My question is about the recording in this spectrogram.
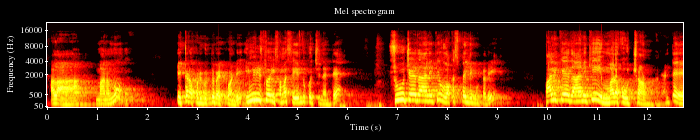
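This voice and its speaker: Male teacher, Telugu accent, high and animated delivery, slow drawn-out examples, reverberant room. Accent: Telugu-accented English. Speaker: English teacher. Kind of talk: classroom-style lesson. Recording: echoey room with long reverb.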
